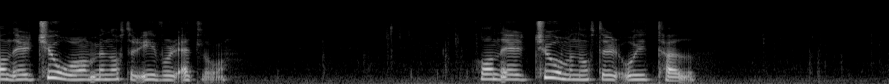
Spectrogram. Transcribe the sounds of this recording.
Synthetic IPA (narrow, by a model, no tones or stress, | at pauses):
neːɹc͡çʰuːəmɪnʉt̪əɹʔiːʋʊɹʔɛ̰d̪lə̰ | hʊneːɹc͡çuːəmɪnʉt̪əɹʊ̰it̪ʰœl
